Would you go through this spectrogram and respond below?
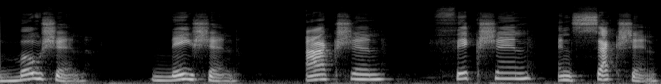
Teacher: in all of these words, the O sound disappears and sounds like a short U? And the T and the I together have a sh sound. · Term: shun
